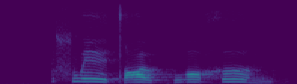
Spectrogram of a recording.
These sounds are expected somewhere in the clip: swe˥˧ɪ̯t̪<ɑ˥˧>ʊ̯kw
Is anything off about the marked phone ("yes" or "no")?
no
